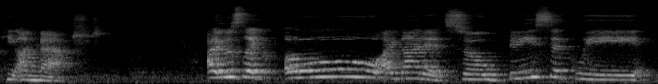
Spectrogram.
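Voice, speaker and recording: Animated woman in a very echoey room. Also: fairly high pitch. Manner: animated, expressive, blunt and swearing. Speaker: spiritual reader and livestream host. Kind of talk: casual livestream storytelling. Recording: very echoey room, faint noise.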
